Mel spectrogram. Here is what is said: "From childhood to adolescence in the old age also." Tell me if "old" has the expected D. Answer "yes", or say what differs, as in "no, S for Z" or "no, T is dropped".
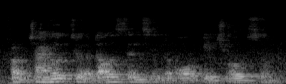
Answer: no, D is dropped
